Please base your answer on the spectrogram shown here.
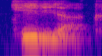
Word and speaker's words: Chiriac: Yeah, in Romania, Chiriac is Chiriac. Oh, Chiriac. So you don't pronounce the H.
